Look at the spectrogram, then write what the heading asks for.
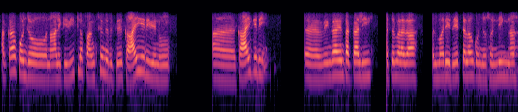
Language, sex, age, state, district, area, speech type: Tamil, female, 18-30, Tamil Nadu, Nagapattinam, rural, conversation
